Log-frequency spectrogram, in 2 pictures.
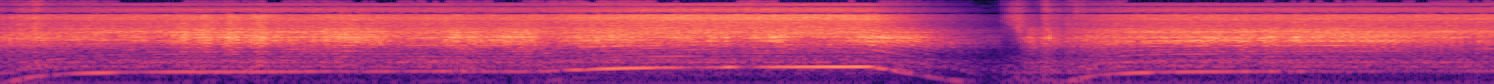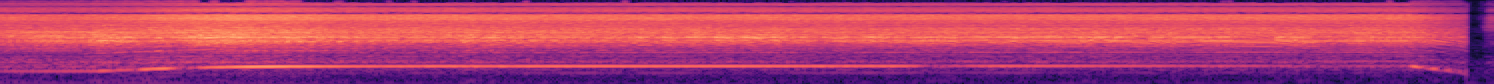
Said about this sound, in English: And then crank it up to high, blend.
